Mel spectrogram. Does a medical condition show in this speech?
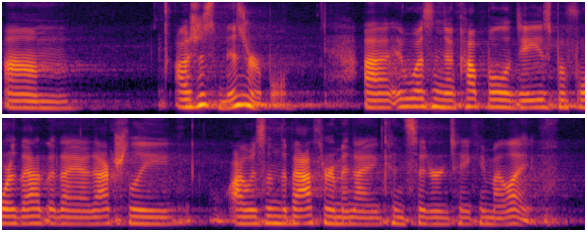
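Yes: cleft palate; congenital.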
